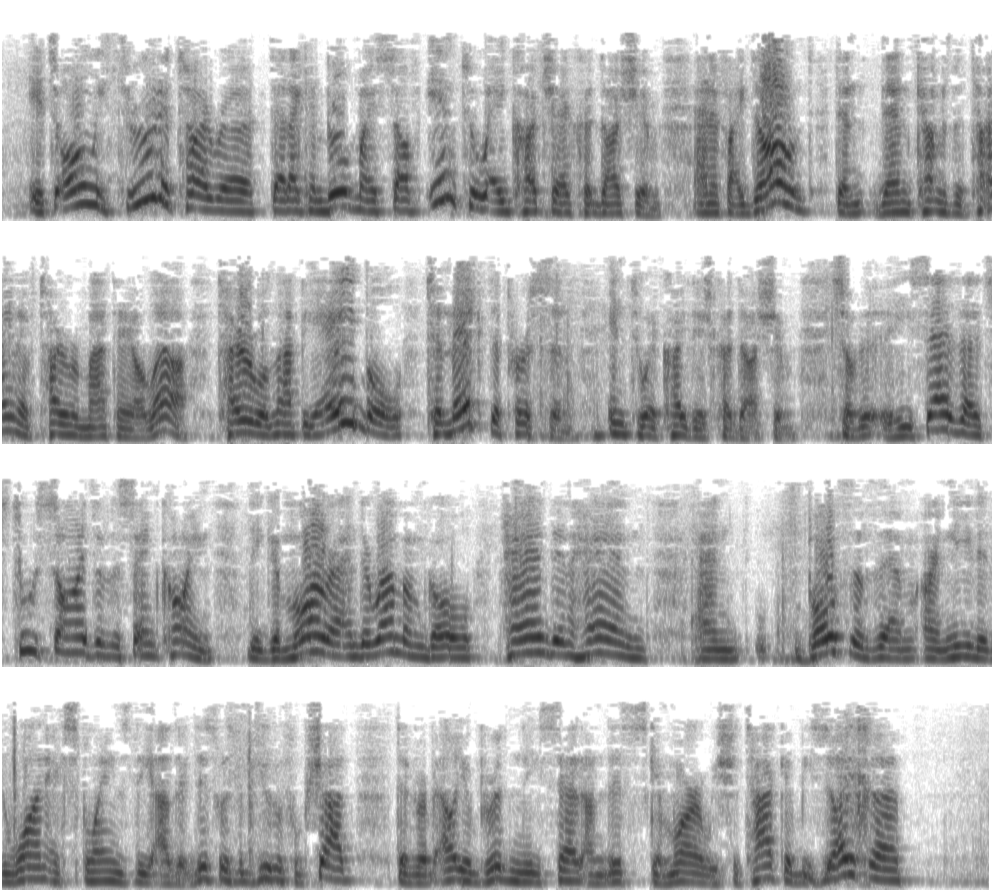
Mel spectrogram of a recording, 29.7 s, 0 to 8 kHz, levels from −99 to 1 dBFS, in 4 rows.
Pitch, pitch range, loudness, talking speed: 140 Hz, 125-160 Hz, -27 LUFS, 175 wpm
